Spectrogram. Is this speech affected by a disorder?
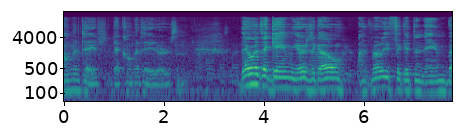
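Yes: cerebral palsy; breathing fine.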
